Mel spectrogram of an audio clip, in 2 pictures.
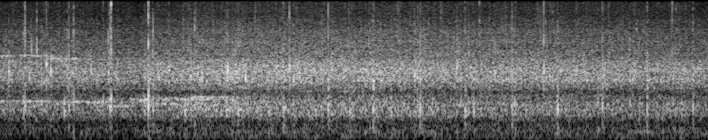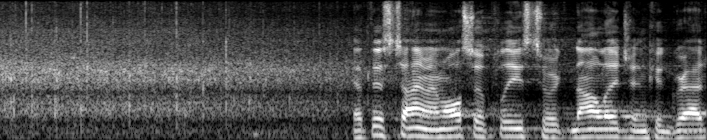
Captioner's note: applause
